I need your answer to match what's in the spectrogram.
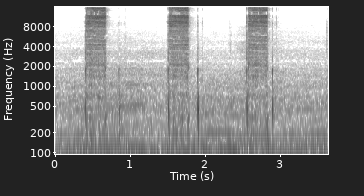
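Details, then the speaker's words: Kia Carens 3 with a 2.0 CVVT (G4KA) engine, fourth fuel injector removed for cleaning and pulsed on a tester: sharp, even spray bursts with clicks about once a second. It atomises well and does not drip when unpowered. "The fourth one works well. As you can see, the main thing is that when we do not supply power, nothing flows from the nozzle. This means that it does not fill the cylinder without being activated."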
